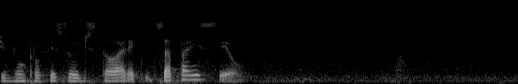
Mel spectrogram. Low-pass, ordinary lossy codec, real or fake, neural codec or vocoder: 7.2 kHz; none; fake; codec, 24 kHz, 0.9 kbps, WavTokenizer, medium speech release version 2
